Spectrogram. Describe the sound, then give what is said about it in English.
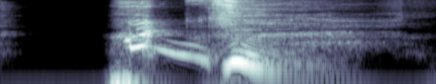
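A single human sneeze: a quick voiced intake sliding down in pitch, then a louder wavering burst that trails off, heard alone with no talk. “there should be one more sneeze. All right, shit, there's one more.”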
